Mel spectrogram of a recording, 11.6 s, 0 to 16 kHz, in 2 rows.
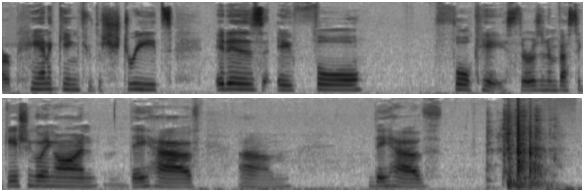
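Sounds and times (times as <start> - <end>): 
speech: 0.0 - 3.7, 4.5 - 8.8, 9.5 - 11.2
water bottle knocked off a surface: 10.6 - 11.5.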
